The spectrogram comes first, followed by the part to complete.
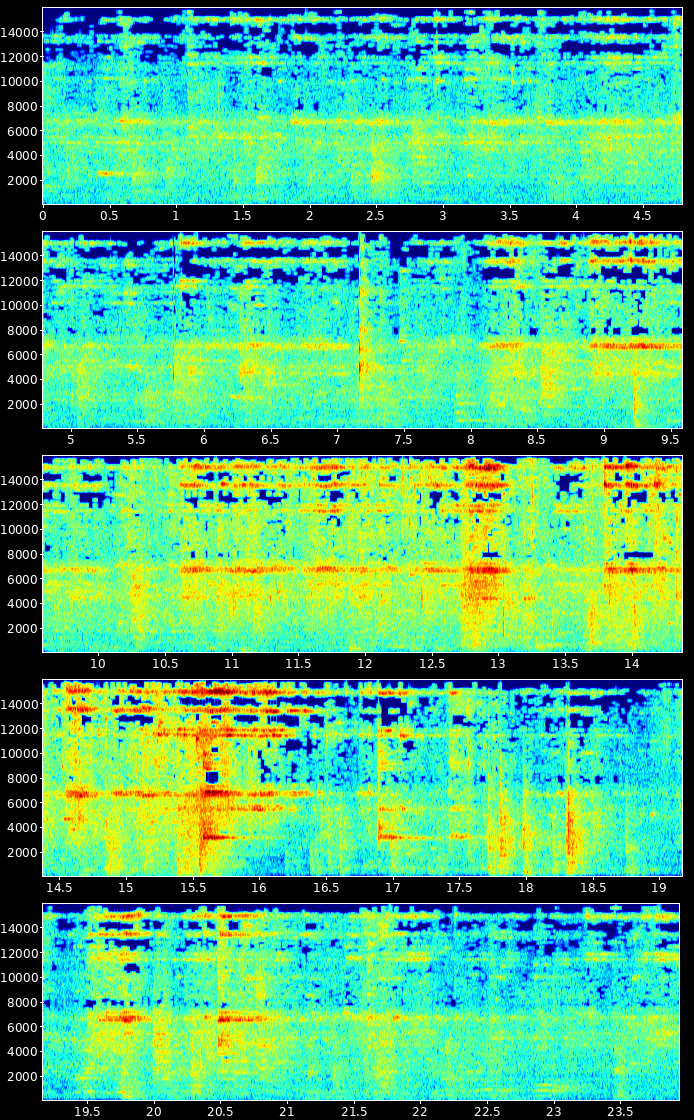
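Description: Harnessed draft horses walking past on arena sand, hooves clopping and harness hardware jingling and clinking. The sound grows louder around the middle as a horse passes close by, with people talking in the background.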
